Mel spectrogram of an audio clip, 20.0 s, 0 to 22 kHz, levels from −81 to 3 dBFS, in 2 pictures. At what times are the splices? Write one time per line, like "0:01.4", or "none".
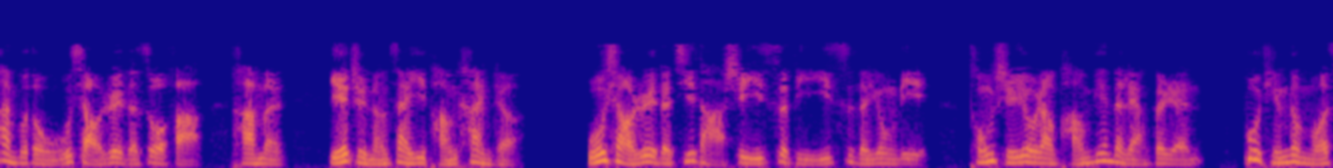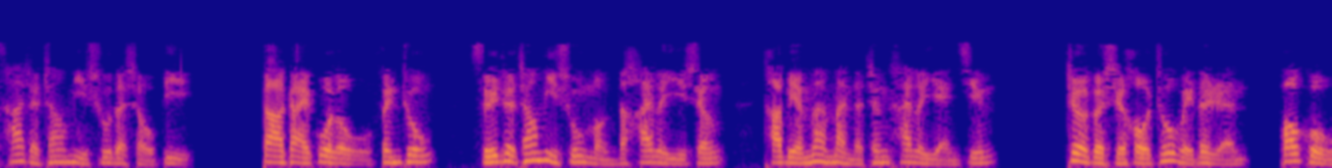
0:01.7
